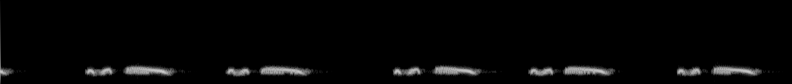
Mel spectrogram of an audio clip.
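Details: Spotted dove repeating a powerful coo meant to lure and provoke other doves. Five even, low phrases roll on steadily, each a stuttering double coo and then a longer downward-sliding note.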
